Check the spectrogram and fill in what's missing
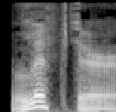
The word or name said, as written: lifter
